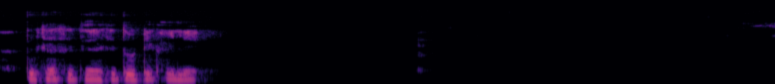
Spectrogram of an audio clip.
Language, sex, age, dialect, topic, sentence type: Marathi, female, 18-24, Southern Konkan, agriculture, question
